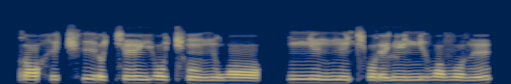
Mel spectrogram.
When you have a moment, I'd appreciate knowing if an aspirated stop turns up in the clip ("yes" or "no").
yes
